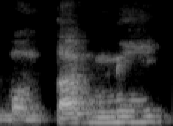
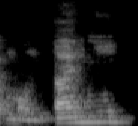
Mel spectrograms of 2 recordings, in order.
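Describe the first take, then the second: First: "Montagni" with separate g and n, slowly; Spanish-style reading. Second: "Montañi" with gn as ñ; correct Latin pronunciation. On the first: Teacher reading it as in Spanish, Spanish-style pronunciation. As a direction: say "Montagni" as mon-TAG-ni. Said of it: "que diría uno si lo lee en español". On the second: Teacher showing how it's really pronounced, correct pronunciation. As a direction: say "Montañi" as mon-TA-nyi. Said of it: "realmente se pronuncia". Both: Shown as a demonstration.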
